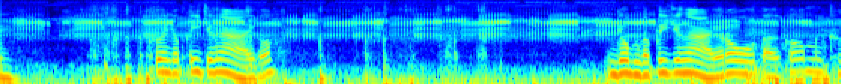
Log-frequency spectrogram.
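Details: Big frogs calling at night in heavy rain during a frog-hunting outing: two loud wavering croak bursts, each about a second long, over a steady hum and rain noise.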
